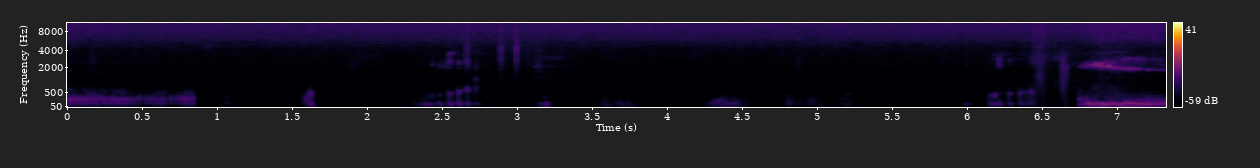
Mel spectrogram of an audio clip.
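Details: After 23 hours without food: irregular low gurgles, growls and rumbling bursts from an empty stomach; normal hunger-related bowel sounds (borborygmi).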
